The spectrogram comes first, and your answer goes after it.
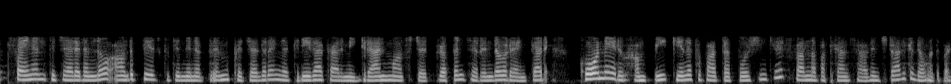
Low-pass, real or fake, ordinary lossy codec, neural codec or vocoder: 3.6 kHz; fake; none; codec, 16 kHz, 1.1 kbps, Voila-Tokenizer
